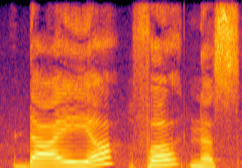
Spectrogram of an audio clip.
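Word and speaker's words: diaphanous: तो डायफनस, इसका प्रोनाउंसिएशन मैंने लिख लिया है डायफनस, डायफनस। हालांकि ये तरीका लिखने का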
